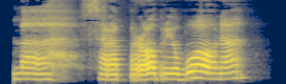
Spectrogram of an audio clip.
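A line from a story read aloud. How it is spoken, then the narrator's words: Sighing question. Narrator (Italian): Maria chiede in un sospiro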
